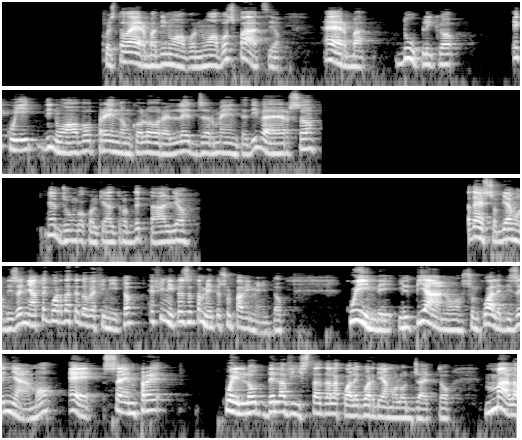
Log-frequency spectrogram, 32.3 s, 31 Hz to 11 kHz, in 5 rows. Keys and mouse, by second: 0.1 click, 0.1 click, 0.6 click, 2.0 click, 2.8 click, 6.8 click, 10.6 click, 11.3 click, 13.1 typing, 13.3 click, 13.9 click, 15.1 click, 15.5 click, 15.7 click, 15.9 click, 16.0 click, 16.2 click, 16.3 click, 16.4 click, 16.7 click, 16.9-18.1 click, 17.4 click, 18.2 click, 18.7 click, 19.9 middle click, 23.6 shift+middle click, 24.2 middle click, 24.9 ctrl+middle click, 25.5 shift+middle click, 26.0 middle click, 27.3 shift+middle click, 27.9 middle click, 28.7 shift+middle click, 29.4 middle click, 31.1 shift+middle click, 31.7 middle click.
